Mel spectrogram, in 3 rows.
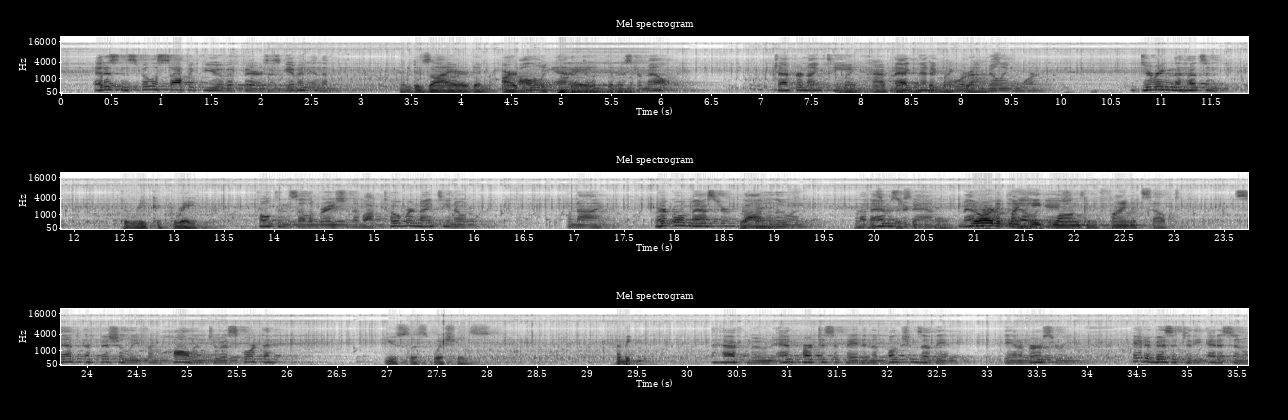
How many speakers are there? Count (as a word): two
